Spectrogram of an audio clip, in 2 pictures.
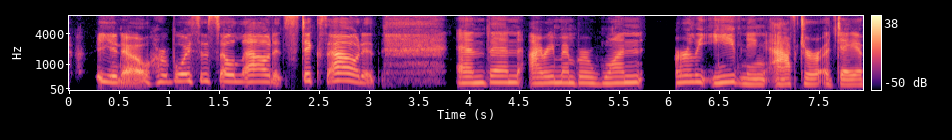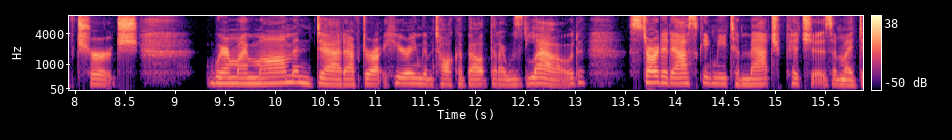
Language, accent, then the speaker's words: English; Fresno, California, United States; I was this kid from Fresno, California, who had gotten accepted to Juilliard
